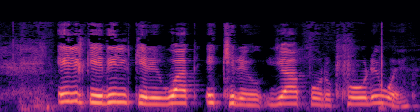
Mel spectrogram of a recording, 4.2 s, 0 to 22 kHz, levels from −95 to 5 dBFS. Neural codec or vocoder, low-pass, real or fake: none; 10.8 kHz; real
